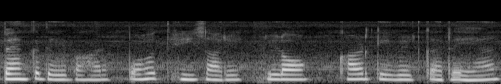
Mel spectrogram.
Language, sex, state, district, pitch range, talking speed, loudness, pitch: Punjabi, female, Punjab, Kapurthala, 220-240 Hz, 145 wpm, -17 LUFS, 230 Hz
